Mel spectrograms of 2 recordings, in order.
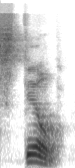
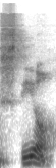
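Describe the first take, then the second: First: The vowel is short, rhyming with 'fill'. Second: The vowel is long, rhyming with 'feel'. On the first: The speaker calls it right. "it's actually pronounced Still" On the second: The speaker calls it wrong. "I keep saying Steel"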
